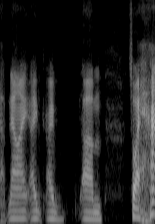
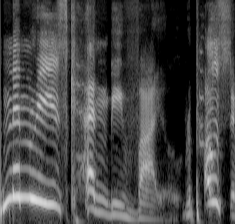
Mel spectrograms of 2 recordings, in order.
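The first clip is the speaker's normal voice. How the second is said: very high, loud, slow, swooping villain voice; 9 semitones higher, 13 dB louder than usual. Reminded of his impression from an earlier show, speaker performs a monologue; Joker impression. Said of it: "you did the Joker impression".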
